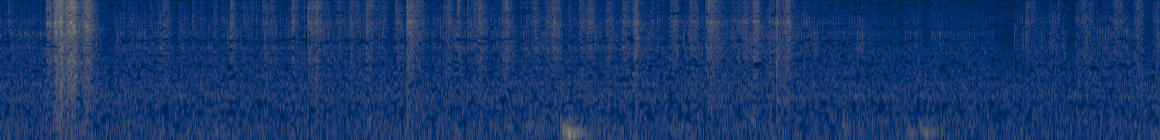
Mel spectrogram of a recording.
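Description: A small motor tilting a miniature solar panel as it follows the light: faint scattered clicking and rattling, with a short, louder rattly burst about half a second in.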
